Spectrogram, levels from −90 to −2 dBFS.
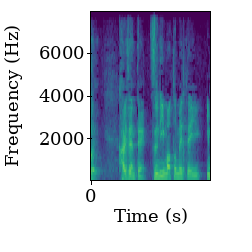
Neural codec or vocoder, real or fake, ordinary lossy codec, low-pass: none; real; none; none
